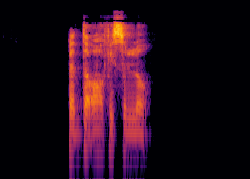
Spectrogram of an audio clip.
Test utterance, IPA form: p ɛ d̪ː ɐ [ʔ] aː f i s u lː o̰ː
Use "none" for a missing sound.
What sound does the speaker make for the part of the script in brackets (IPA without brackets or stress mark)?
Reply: ʔ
